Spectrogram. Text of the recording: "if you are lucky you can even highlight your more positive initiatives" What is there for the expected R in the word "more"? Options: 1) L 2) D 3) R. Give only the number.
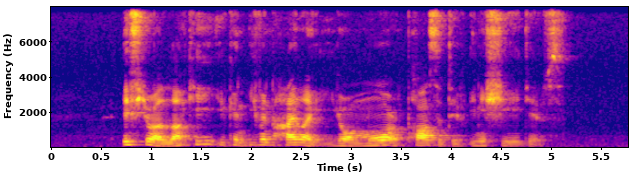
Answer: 3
